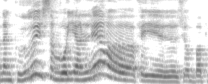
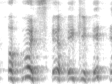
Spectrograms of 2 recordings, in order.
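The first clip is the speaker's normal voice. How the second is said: laughing; 3 semitones higher than usual. Real, not acted. Laughing conclusion.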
